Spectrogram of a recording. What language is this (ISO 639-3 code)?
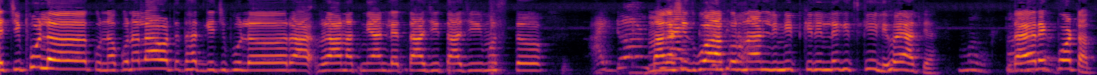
ron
